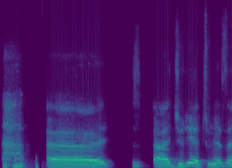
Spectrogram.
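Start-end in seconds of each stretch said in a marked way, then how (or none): none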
